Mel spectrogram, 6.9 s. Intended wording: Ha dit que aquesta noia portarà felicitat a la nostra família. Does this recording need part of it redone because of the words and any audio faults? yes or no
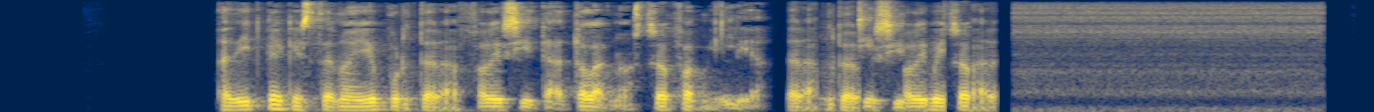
yes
